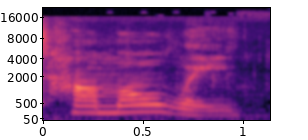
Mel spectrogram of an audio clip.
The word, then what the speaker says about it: Harmoli: 6 is Harmoli. Thanks, Nisi. Level 27 RIP. She's written in brackets, rhymes with holy moly.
